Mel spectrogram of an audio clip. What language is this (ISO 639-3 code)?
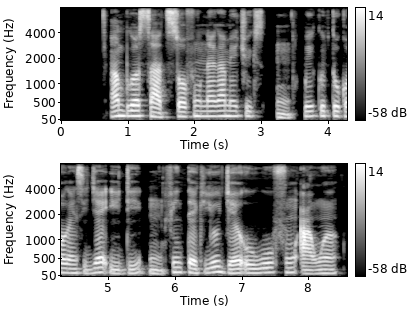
yor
